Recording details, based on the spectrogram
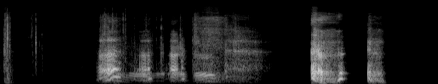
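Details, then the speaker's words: Adult with bronchitis and sniffles coughs during a livestream, close to the microphone: several harsh, partly voiced coughs and throat-clearing bursts, a bronchitis cough. "i'm gonna pre-warn all of you if i cough at all throughout this livestream no worries i got this i have bronchitis and well it causes a cough"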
